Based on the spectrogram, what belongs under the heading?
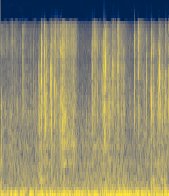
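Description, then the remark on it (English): Paper being crumpled to be thrown into a pot, a dense crackling crinkle in several bursts with no voices, the rustling rising and falling over a couple of seconds. “Okay, I got some paper. Now, I'm gonna throw it into the pot.”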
